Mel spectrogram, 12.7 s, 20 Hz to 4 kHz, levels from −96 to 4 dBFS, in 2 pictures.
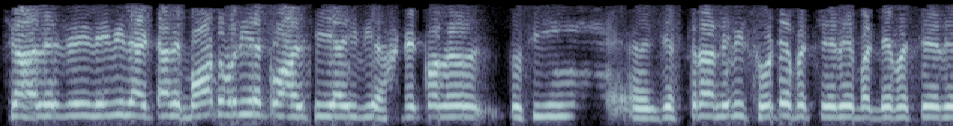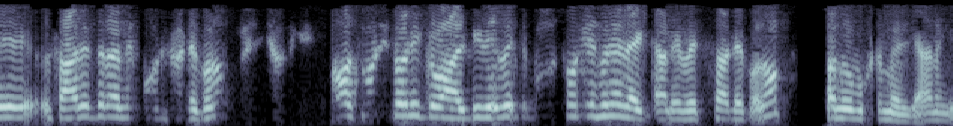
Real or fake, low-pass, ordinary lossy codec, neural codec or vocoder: fake; 3.6 kHz; MP3, 24 kbps; vocoder, 44.1 kHz, 80 mel bands, Vocos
